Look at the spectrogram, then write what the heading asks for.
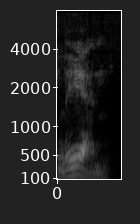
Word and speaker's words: lien: um by that person is discharged and it's pronounced lien uh these actions were but which were established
